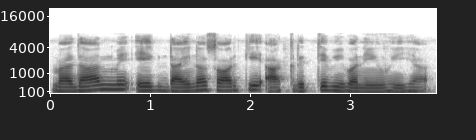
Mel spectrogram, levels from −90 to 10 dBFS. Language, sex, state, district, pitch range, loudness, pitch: Hindi, male, Jharkhand, Garhwa, 130-155 Hz, -16 LUFS, 140 Hz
